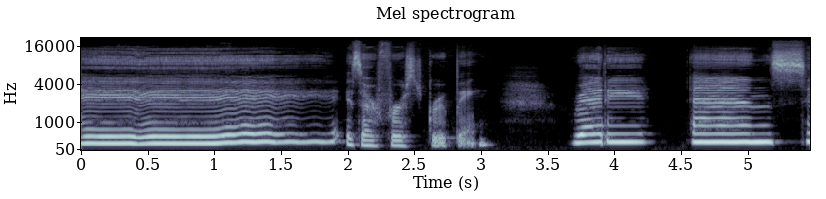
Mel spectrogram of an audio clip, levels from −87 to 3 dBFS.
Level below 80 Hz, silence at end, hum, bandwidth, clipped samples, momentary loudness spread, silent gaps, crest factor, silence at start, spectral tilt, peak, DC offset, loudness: -76 dBFS; 0.05 s; none; 18 kHz; under 0.1%; 14 LU; none; 12 dB; 0 s; -4 dB/octave; -8 dBFS; under 0.1%; -19 LUFS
